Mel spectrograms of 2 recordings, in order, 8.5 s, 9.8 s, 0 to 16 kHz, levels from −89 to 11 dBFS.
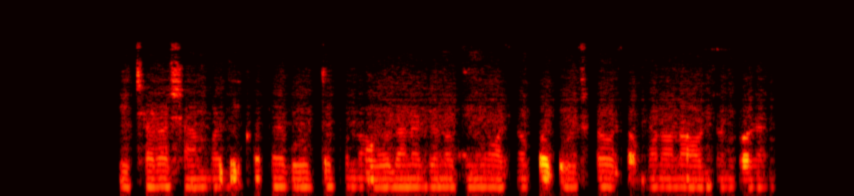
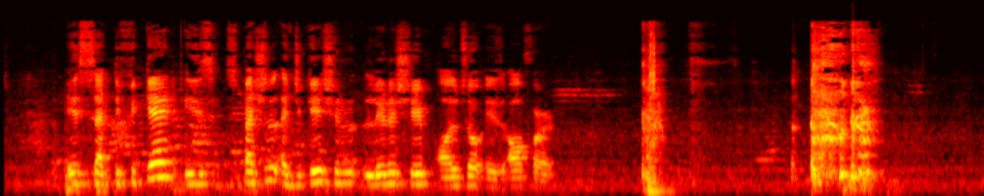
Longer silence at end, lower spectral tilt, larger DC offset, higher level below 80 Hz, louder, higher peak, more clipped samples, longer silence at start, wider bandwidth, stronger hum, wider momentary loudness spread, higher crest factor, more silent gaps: second, 0.9 s vs 1.05 s; first, -5.5 dB/octave vs -4 dB/octave; neither; second, -74 dBFS vs -42 dBFS; second, -37 LUFS vs -20 LUFS; second, -12 dBFS vs 0 dBFS; neither; first, 1.2 s vs 0.55 s; second, 7.6 kHz vs 11.5 kHz; neither; about the same, 15 LU vs 14 LU; about the same, 26 dB vs 22 dB; first, 2.63-2.68 s, 3.15-3.21 s, 3.35-3.39 s, 5.11-5.16 s, 5.30-5.38 s, 5.55-5.59 s, 5.89-5.96 s, 6.22-6.27 s vs none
